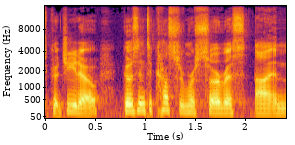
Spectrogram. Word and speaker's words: Cogito: Cogito, this goes into, and that's how you pronounce it, it's not Cogito, it's Cogito, goes into customer service and the way the AI is really impacting customer service.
